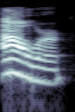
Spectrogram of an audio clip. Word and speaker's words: hour: before it and why and the silence and i'm going to start pronouncing from the o sound so i say honor i say our i say honest so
